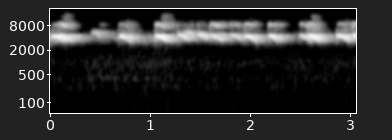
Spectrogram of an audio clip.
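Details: White-eye kept as a songbird, singing on a warm, very humid day; dense, high-pitched twittering phrases pour out almost without break, bright and squeaky with quick rises and falls.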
